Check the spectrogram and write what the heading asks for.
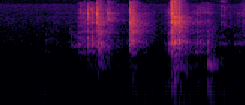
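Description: Bubble tea sucked up through a wide straw, with tapioca pearls drawn up it: a few short, sharp slurps in quick succession starting about midway, the loudest near the end of the run.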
